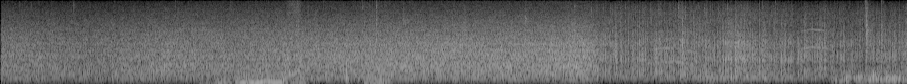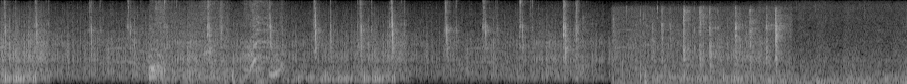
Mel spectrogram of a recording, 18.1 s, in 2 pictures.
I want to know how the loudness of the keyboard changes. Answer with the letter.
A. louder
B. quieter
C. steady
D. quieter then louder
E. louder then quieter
A.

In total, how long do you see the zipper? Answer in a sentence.
You can hear the zipper for 3 seconds altogether.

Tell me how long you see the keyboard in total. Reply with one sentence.
The keyboard can be heard for 9 seconds in total.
